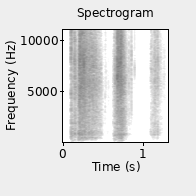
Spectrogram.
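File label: step dress boots gravel medium scuff, footsteps; schritte; menschen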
